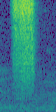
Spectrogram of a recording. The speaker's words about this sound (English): Pop a bottle.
